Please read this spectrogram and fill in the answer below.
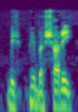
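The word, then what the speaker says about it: מִבְּשָׂרִי: bit like this one, this particular shaba legally would not be pronounced, but it's underneath the dagesh, and so you gotta have something to start that next syllable, okay. Think of this next syllable requiring some kind of vowel pointing. So mi beshar, mi beshar, mi beshari, mi beshari, mi beshari, from my flesh.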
